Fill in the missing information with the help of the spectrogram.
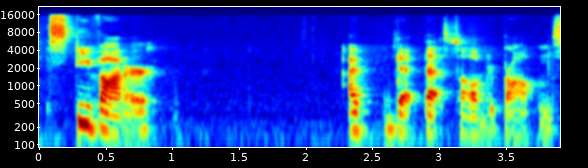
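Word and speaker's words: Stiefvater: Maggie my brother has a friend with this last name who was actually German so it's pronounced Steve otter I bet that solved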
